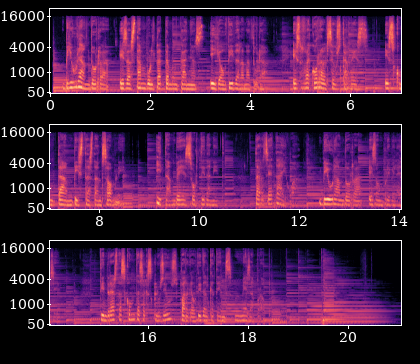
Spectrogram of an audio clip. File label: female catalan tourism comercial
